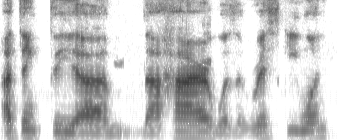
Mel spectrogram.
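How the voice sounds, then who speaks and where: A man calling in to a sports show, giving his opinion casually and haltingly as he thinks aloud. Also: medium pitch, fairly even intonation, sharp tone. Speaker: first-time caller. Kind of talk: casual sports call-in chat.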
